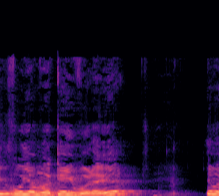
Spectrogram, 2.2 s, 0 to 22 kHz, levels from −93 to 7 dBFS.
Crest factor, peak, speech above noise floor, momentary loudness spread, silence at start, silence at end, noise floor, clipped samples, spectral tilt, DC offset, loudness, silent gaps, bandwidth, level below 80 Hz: 10 dB; -8 dBFS; 37 dB; 10 LU; 0 s; 0 s; -54 dBFS; under 0.1%; -8 dB/octave; under 0.1%; -19 LUFS; none; 7.8 kHz; -60 dBFS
